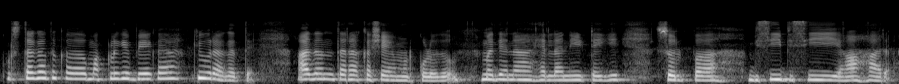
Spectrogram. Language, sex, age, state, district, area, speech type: Kannada, female, 30-45, Karnataka, Mandya, rural, spontaneous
